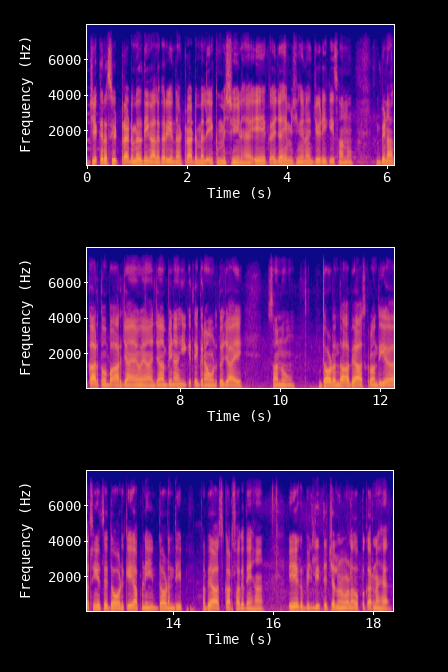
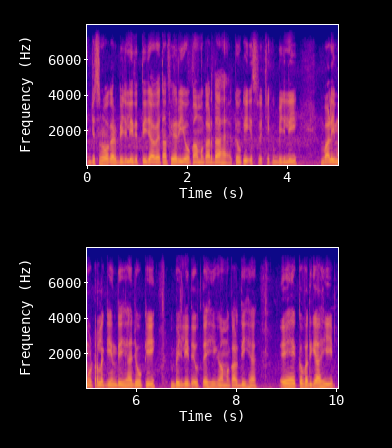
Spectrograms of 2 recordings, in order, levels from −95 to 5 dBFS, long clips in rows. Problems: none marked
